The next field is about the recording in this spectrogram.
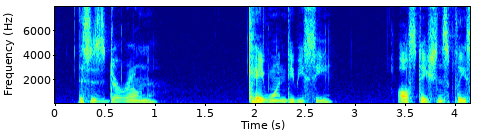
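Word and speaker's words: Doron: kilo one delta bravo charlie my name is darone that's spelled phonetically delta oscar romeo oscar november i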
